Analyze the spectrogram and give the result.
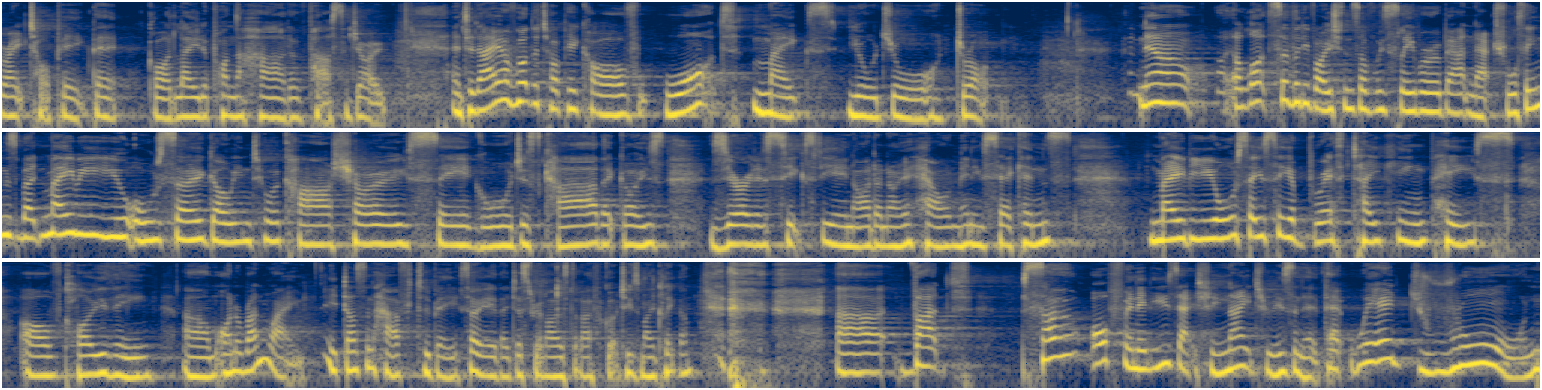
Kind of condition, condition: setting, live audience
